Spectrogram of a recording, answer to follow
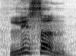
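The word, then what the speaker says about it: listen: लिसन यहां पर T silent लिसन मी्स सुनो टू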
